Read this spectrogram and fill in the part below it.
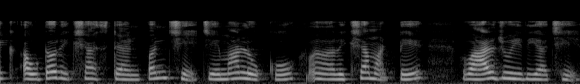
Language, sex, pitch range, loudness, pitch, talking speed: Gujarati, female, 235-270 Hz, -30 LUFS, 250 Hz, 175 wpm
